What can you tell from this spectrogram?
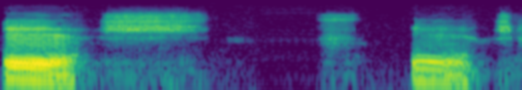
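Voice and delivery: "Ish" with a held short i, then a separate sh; sounds drawn out. Shown as a demonstration. Teacher asking for the vowel sound, drawn out. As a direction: stretch "Ish" softly, sound by sound. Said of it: "Which one of those is a vowel sound?".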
